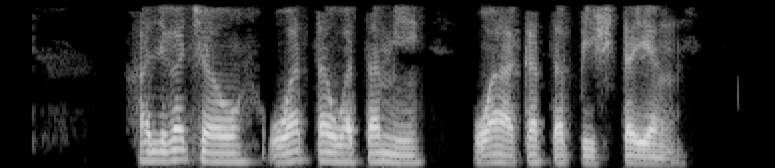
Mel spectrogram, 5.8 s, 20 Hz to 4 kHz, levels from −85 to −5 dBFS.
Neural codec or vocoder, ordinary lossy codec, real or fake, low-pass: none; MP3, 24 kbps; real; 3.6 kHz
